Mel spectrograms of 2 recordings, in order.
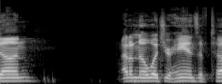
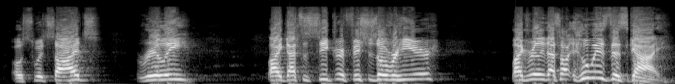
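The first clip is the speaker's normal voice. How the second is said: higher and louder, mock disbelief; incredulous Peter; 5 semitones higher, 4 dB louder than usual. Tired Peter scoffing at the stranger's fishing advice, incredulous. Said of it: "you gotta imagine Peter's like".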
